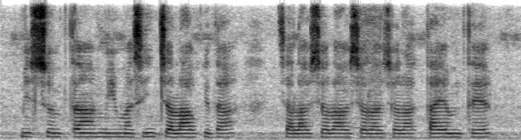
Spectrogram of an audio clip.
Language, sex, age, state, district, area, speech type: Santali, female, 18-30, West Bengal, Birbhum, rural, spontaneous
